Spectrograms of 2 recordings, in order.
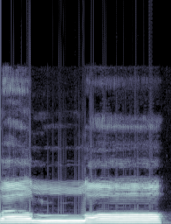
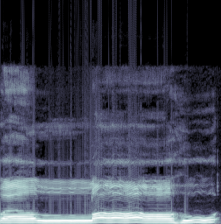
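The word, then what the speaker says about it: الله: জবর অথবা পেশ হইলে এই লামকে ল অর্থাৎ মোটা করিয়া পড়িতে হয় কুল হু আল্লাহ হা পেশ হু কুলহু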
